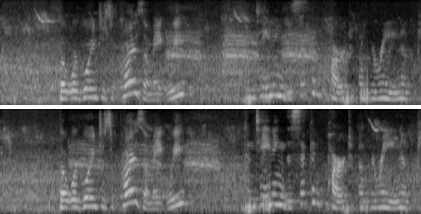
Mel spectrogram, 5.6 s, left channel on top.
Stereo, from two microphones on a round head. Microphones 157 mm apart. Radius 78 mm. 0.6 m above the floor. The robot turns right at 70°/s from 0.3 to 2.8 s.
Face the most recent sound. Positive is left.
turn(degrees=-80)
